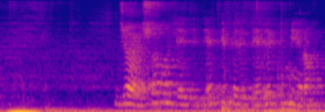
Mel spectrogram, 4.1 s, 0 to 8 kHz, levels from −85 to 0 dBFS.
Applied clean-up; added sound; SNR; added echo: none; none; none; reverberation time 1.0 s.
